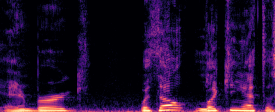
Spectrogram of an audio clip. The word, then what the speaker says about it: Edinburgh: Maria, it's pronounced Edinburgh.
